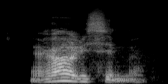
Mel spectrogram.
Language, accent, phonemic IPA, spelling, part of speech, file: French, Canada, /ʁa.ʁi.sim/, rarissime, adjective, LL-Q150 (fra)-rarissime.wav
- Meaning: extremely rare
